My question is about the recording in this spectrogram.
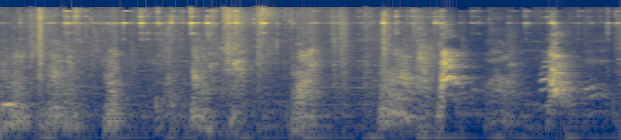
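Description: Two dogs playing together, with a short bark or yip about once a second.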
